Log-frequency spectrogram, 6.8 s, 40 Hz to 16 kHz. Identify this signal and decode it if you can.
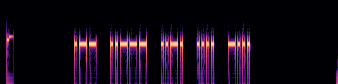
Morse code, heard as a keyed tone, about 25 wpm, spaced as for 18 wpm, 700 Hz. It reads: W2FHB
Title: USA Call Signs - 2x Character Spacing - 25wpm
